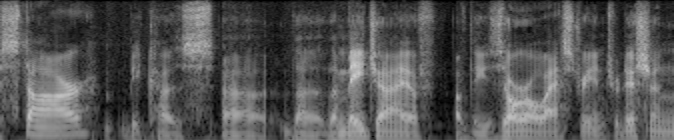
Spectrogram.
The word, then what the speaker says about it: Magi: if we put that into Latin plural it is Maggi Greek plural magoi but in the more familiar English pronunciation Magi these are the figures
